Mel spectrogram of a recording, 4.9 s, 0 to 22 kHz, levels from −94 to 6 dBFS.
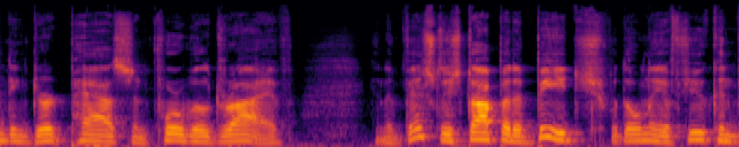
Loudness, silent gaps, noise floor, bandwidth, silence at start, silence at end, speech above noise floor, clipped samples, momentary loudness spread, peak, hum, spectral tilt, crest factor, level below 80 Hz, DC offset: -25 LUFS; none; -54 dBFS; 18 kHz; 0 s; 0 s; 29 dB; under 0.1%; 15 LU; -4 dBFS; none; -5.5 dB/octave; 22 dB; -56 dBFS; under 0.1%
